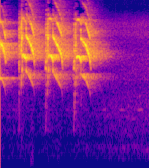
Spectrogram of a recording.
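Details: Indian ringneck parakeet giving three loud, harsh chirps in quick succession, each a buzzy, slightly descending squawk with strong overtones, fading into quiet at the end.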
